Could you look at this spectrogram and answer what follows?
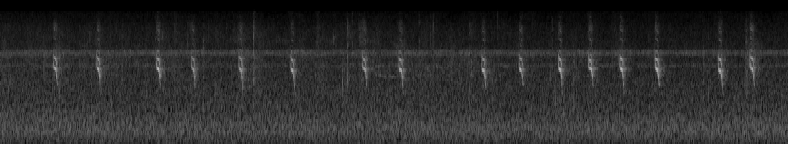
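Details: Brazilian tanager recorded in the city of Paranaguá, Paraná, Brazil: sharp, short call notes repeated at a steady pace, about every half second, some fifteen in all, over a faint even hiss.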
